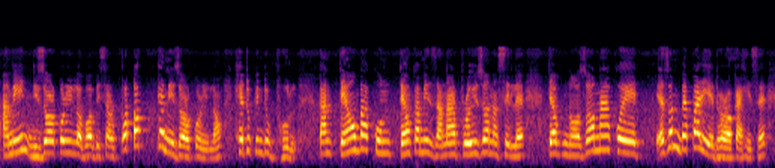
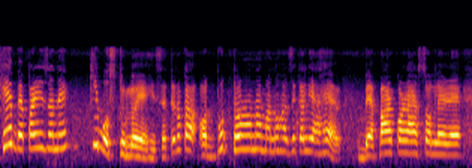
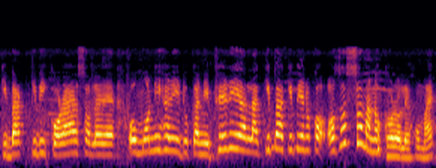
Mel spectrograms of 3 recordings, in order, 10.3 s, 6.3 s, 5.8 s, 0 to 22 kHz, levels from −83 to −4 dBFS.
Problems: none marked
